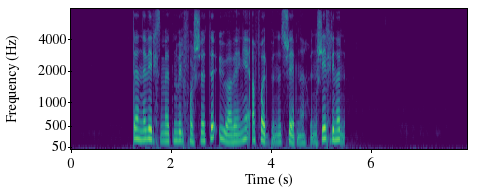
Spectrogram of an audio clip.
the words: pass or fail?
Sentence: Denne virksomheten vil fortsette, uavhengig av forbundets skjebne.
fail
